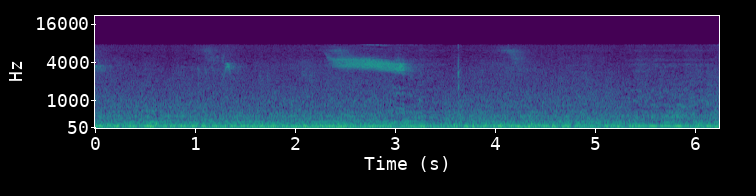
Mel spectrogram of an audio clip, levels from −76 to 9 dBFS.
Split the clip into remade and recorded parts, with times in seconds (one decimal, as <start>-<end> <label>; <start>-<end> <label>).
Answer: 0.0-3.0 recorded; 3.0-3.5 remade; 3.5-5.3 recorded; 5.3-6.2 remade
